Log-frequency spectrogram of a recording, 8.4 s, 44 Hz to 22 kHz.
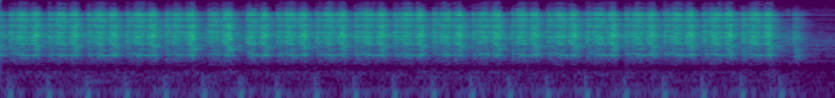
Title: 2005 King Quad 700 Hard Starting 1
